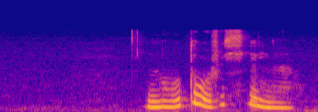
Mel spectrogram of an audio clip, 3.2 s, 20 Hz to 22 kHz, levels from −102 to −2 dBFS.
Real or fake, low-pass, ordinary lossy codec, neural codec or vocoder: real; 7.2 kHz; none; none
